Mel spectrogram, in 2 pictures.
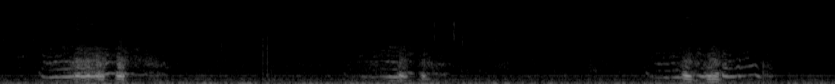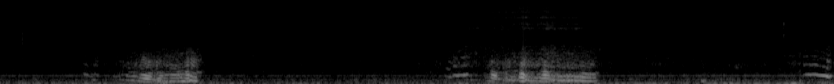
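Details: Cat snoring, with rough, grating breaths every three seconds or so, some deeper and longer, separated by quiet gaps and backed by a constant low hum.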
